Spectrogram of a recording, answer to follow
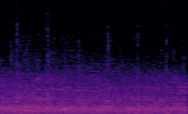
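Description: Steady, low murmur of a ballpark crowd.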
